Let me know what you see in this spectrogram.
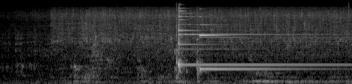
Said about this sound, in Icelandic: Er uppvask í gangi? Uppvask ah. í gangi, ah. akkurat.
